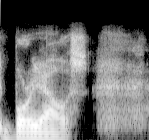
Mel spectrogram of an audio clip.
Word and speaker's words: Borealis: All right, so that conversation, that sentence right there, that I said his name wrong, it's Borealis.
